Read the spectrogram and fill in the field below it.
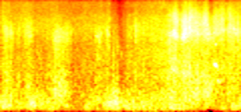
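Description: Big sea waves rolling in toward the shore, a broad continuous rush of surf mixed with gusty wind buffeting the microphone, loud and steady throughout with no speech.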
